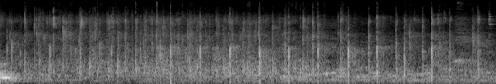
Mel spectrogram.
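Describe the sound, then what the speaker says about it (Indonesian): Audience applause at a formal Mother's Day ceremony, a steady patter of many hands clapping throughout at moderate loudness, with no talk over it. "Kita berikan tepuk tangan sekali lagi Bapak Ibu."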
